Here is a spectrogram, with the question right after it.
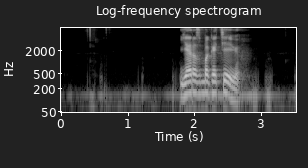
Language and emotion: Russian, positive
